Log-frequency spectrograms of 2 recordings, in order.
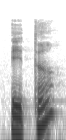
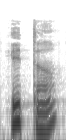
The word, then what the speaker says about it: éteint: Éteindre, éteint. Feindre, feint. Peindre, peint. Teindre, teint. Okay, as usual, final T not pronounced. Atteint, éteint, feint, peint, teint.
